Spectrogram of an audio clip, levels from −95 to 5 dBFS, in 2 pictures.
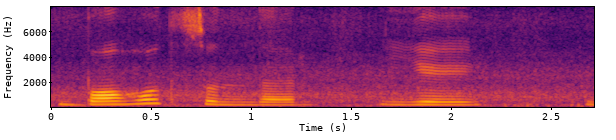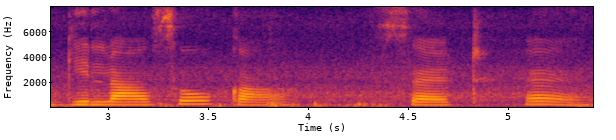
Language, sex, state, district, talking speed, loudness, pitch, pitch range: Hindi, female, Haryana, Rohtak, 75 wpm, -20 LUFS, 230 Hz, 215-245 Hz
